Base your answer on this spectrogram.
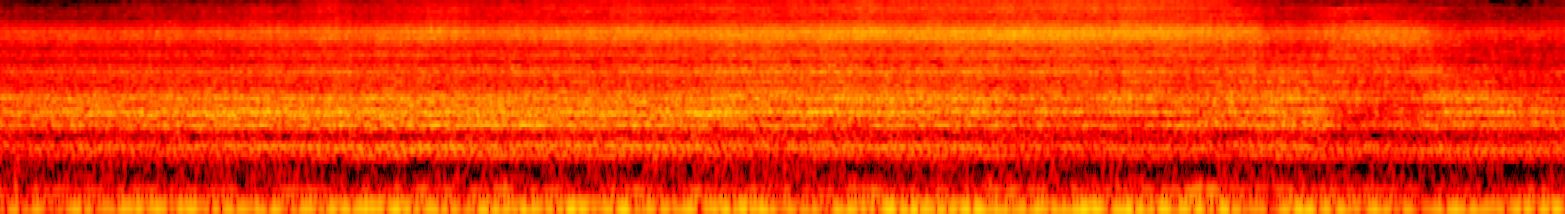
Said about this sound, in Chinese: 那我们刚刚听到的声音，它就是属于火车台中港线的声音。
